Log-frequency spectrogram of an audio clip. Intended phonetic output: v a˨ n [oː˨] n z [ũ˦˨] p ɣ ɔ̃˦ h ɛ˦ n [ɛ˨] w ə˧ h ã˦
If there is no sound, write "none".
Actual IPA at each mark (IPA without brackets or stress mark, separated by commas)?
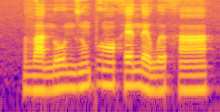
oː˧, ũ˦, ɛ˨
